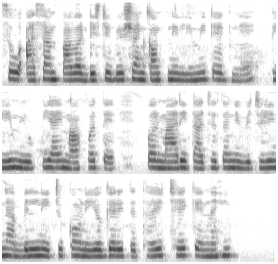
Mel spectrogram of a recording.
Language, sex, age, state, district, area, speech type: Gujarati, female, 18-30, Gujarat, Surat, rural, read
